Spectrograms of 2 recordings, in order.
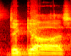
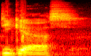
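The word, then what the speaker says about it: Degas: not very much and it's de gAHS how you say his name not D gasps okay I've had students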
